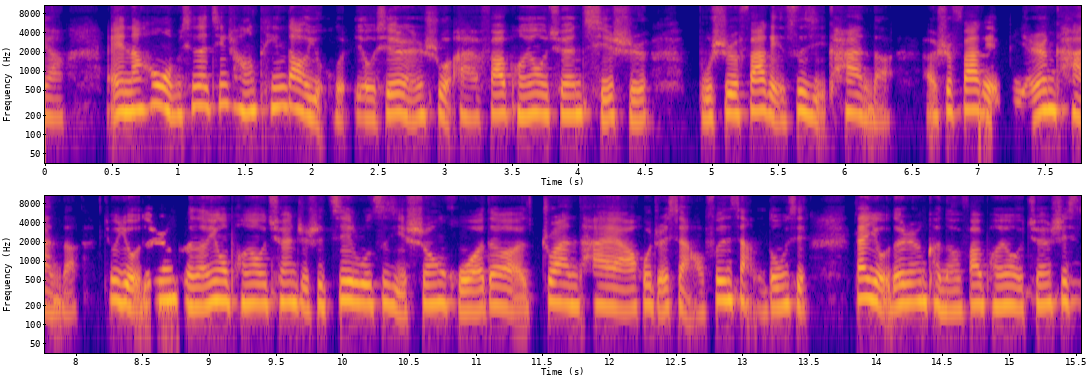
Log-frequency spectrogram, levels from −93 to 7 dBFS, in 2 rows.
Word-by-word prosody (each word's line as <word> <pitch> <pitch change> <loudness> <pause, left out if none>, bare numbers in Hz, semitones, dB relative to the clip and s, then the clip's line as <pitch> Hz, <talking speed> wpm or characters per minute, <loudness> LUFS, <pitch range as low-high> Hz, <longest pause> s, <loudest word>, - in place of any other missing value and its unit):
样。 190 -1 -7 0.3
诶， 225 +2 +2
然 245 +2 +6
后 300 +3 +2
我 265 - +6
们 210 - -3
现 290 +6 -1
在 285 - +2
经 310 +3 -4
常 245 -4 +1
听 275 +3 -1
到 255 -7 +2
有 180 - -1
会 - - -9
有 185 -2 -2
些 220 +2 0
人 200 -2 -1
说： 205 - -2
“啊， 195 -3 -7
发 215 +3 +1
朋 210 -2 -2
友 220 -1 +1
圈 210 0 0
其 215 -5 -3
实 180 -2 -3 0.3
不 185 - -2
是 215 +4 +2
发 240 +3 +3
给 185 -3 -1
自 230 +7 +1
己 190 - -4
看 225 -3 -2
的， - - -10 0.2
而 - - -6
是 240 - 0
发 250 +3 +4
给 195 - +1
别 160 -2 -10
人 240 +5 +5
看 245 - -1
的。” - - -10 0.2
就 255 - +1
有 225 - +5
的 - - -7
人 250 +1 +5
可 225 -5 -1
能 195 +2 +1
用 240 0 +5
朋 225 -1 -2
友 220 0 0
圈 230 +1 0
只 200 -4 -2
是 210 +4 -2
记 240 +4 +4
录 220 -2 +4
自 220 +1 -3
己 165 -6 -3
生 215 +3 -1
活 170 -2 +1
的 200 -2 -1
状态 215 -3 0
啊， 180 -1 0
或 210 +3 -3
者 175 -3 -1
想 190 -1 -5
要 160 - -11
分 245 +6 +3
享 230 -6 -4
的 170 - -14
东 195 +3 0
西。 190 -2 -5 0.3
但 265 0 +6
有 250 - +5
的 205 +3 +2
人 230 +1 +2
可 230 -5 -2
能 175 0 -5
发 210 +2 -1
朋 205 -1 -3
友 200 -2 0
圈 210 +2 -3
是 235 +2 -1
想 230 0 -12
215 Hz, 325 characters per minute, -19 LUFS, 195-235 Hz, 0.3 s, 然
